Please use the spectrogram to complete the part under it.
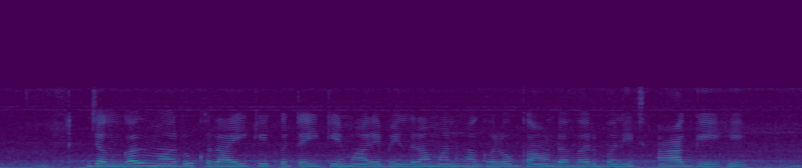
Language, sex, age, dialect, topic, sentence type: Chhattisgarhi, male, 25-30, Eastern, agriculture, statement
